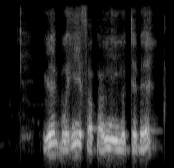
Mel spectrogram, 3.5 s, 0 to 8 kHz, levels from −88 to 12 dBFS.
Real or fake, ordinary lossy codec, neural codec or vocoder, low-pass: fake; MP3, 48 kbps; codec, 32 kHz, 1.9 kbps, SNAC; 7.2 kHz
